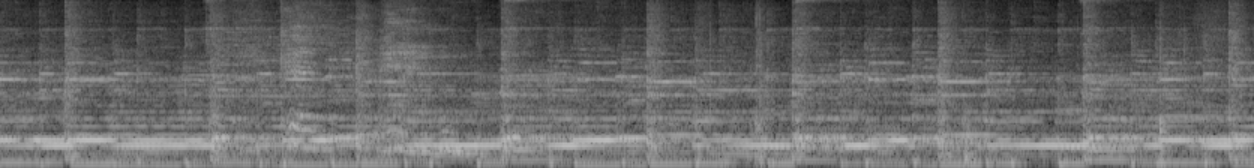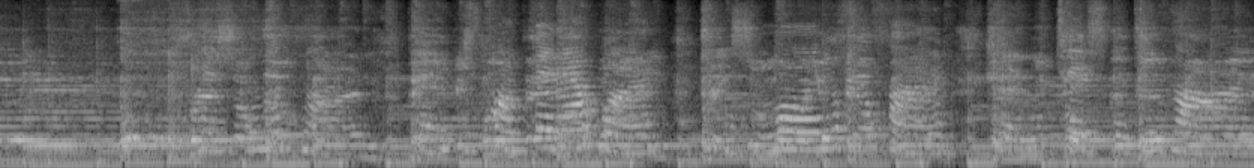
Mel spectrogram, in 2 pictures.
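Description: Rock music with guitar: a repeating riff over a steady bass line, with singing coming in about halfway through.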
